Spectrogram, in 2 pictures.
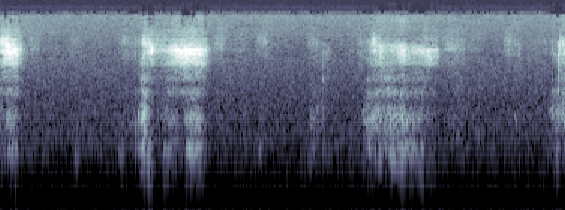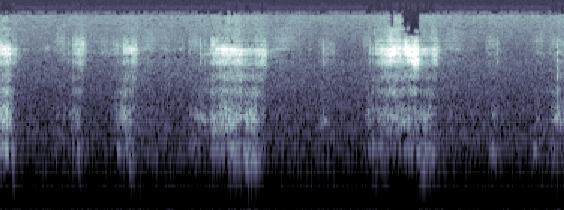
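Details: Female Beagle mix asleep, talking and twitching, with irregular hissing, snuffly breaths and a few brief snorts: light snoring.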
